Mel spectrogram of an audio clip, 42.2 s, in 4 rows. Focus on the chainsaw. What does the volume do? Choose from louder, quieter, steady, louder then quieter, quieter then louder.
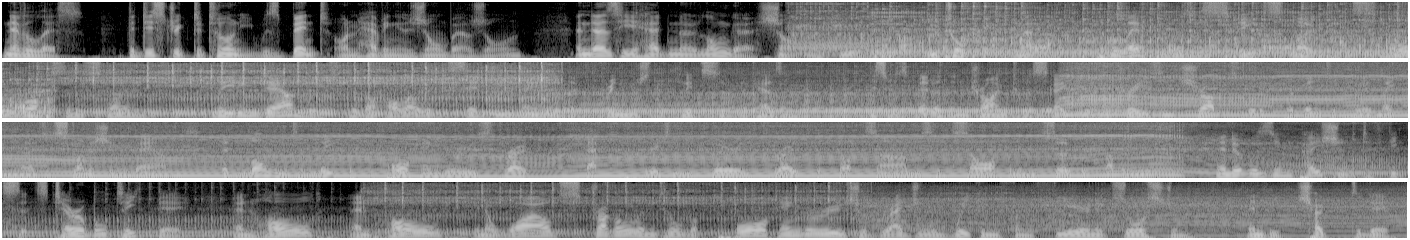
quieter.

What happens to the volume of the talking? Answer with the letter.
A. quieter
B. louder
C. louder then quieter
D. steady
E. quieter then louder
D.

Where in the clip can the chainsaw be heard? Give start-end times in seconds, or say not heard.
5.8-42.1.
